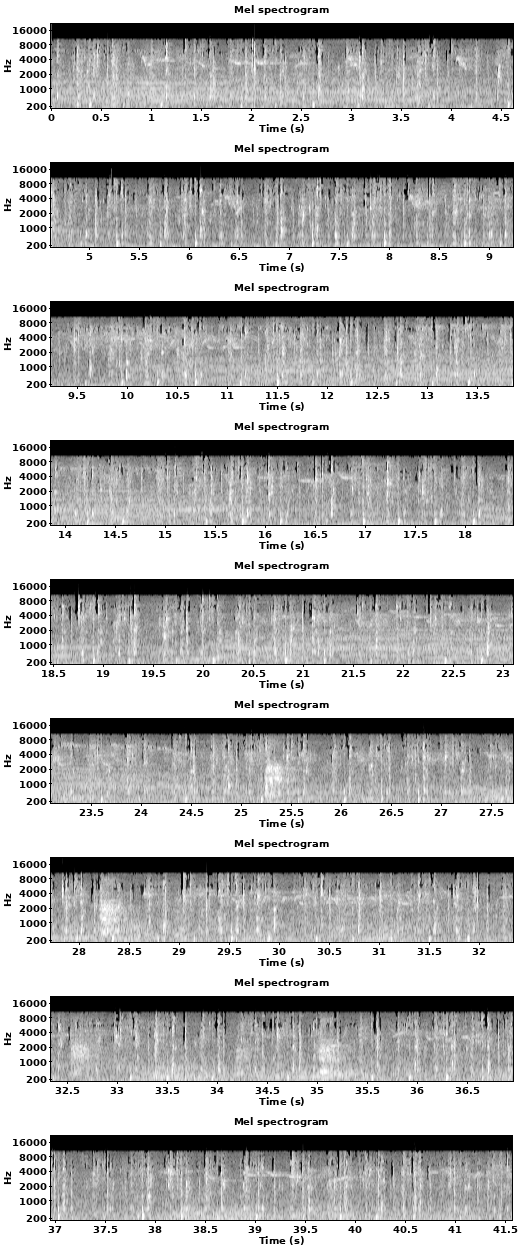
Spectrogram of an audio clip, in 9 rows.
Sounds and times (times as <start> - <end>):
Bow-wow: 25.2 - 25.6, 28.2 - 28.5, 32.6 - 32.8, 35.0 - 35.4.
